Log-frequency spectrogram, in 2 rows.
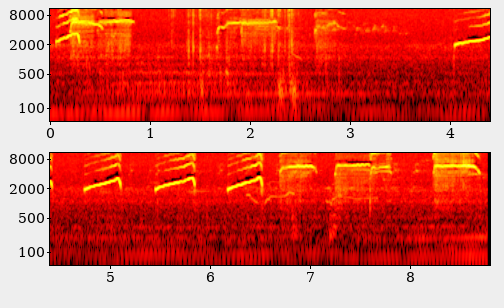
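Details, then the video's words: Mouse called a fresh mouse, about to be attacked. Sharp upward-sweeping squeaks come in a quick series of about six, roughly every 0.7 seconds, after earlier higher, thinner squeals and scattered clicks and patter. "Ha,verse muis....aanvallen!"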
